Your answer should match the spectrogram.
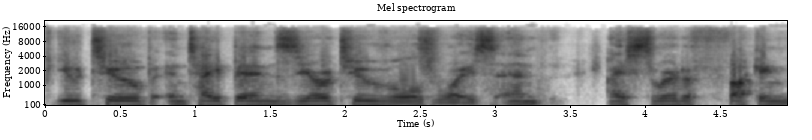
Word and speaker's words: Rolls Royce: Sorry, the 02 Royal Royce. – Rolls Royce. The vehicle. Royce. The car. – My bad. I always pronounce that fucking shit wrong.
